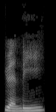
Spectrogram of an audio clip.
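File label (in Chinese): "远离", Mandarin Chinese; hsk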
